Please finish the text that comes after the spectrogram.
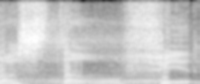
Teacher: pada huruf ro wastagfir nah itu dibacanya tarkik tipis ya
